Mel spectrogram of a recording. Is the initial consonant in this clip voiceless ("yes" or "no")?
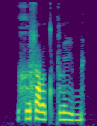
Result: yes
